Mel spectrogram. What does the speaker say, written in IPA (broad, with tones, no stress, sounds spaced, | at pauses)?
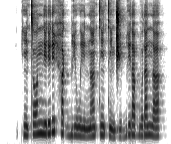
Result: k ĩ˨ t ɔ˨˦ n i˧ ɾ i˦ ɾ i˦ h a˦˨ ɡ͡b i˨ w i˨ n ã˨˦ t ĩ˧ t ĩ˨ d͡ʒ i˨ b i˧ ɾ a˧ b o˧ ɾ a˦ n a˧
